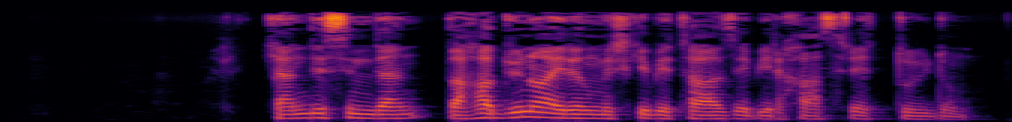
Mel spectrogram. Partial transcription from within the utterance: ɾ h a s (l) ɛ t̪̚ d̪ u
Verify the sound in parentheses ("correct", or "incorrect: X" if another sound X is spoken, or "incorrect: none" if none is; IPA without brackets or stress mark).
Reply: incorrect: ɾ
